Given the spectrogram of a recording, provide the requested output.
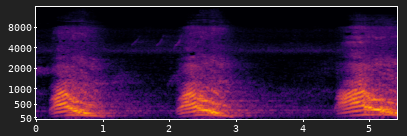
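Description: A Bengal tiger gives three hoarse, moaning roars, each falling in pitch, about two seconds apart.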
